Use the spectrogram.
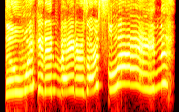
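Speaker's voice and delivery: slow, high, proud victory cry; triumphant declaration. Acted. Triumph over the invaders.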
